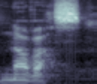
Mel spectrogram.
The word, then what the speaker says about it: Navas: Well, I just realised I called their keeper Neves. It's Navas.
